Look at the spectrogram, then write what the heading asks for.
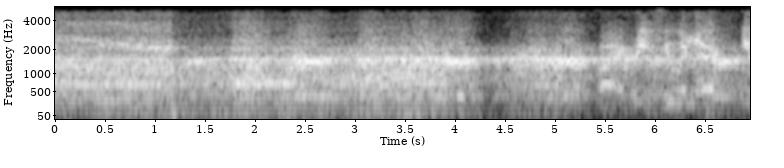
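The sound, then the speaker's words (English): A train grinds along with steady rumbling and hiss, high metallic brake squeals rising and wavering near the end as it slows, fairly loud, with faint muffled voices underneath. “They're flagging you down. Slam on those brakes.”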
